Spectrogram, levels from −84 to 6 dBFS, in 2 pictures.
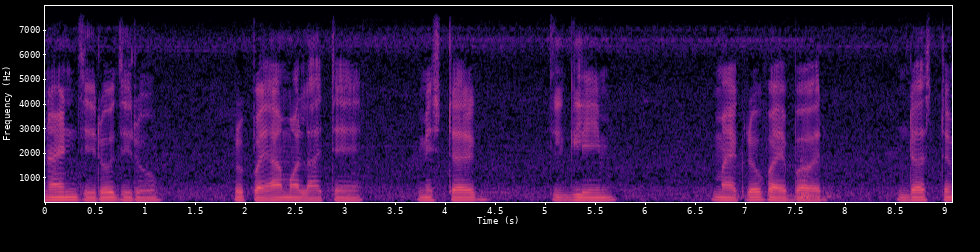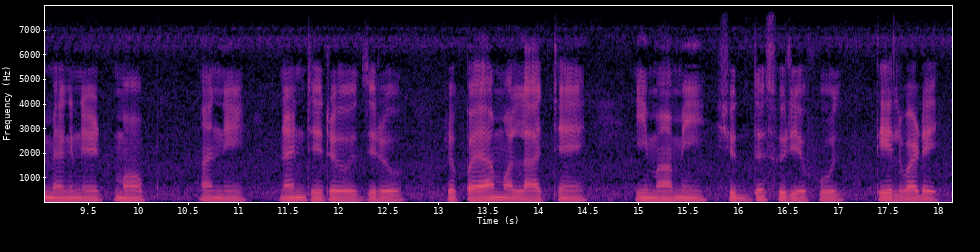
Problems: constant background noise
